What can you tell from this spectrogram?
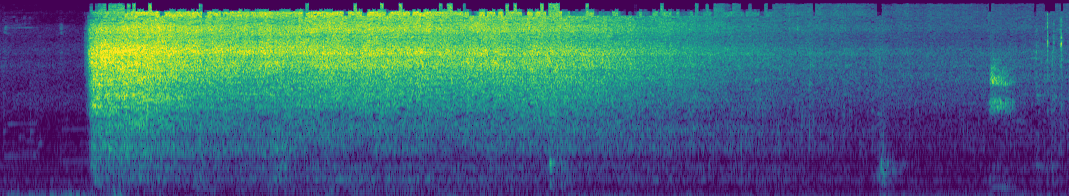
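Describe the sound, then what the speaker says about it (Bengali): Mustard seeds and dried red chilies sizzle loudly as the hot oil tempering is poured into a cooked ash gourd and egg dish, a sudden burst of hiss that slowly settles, with a couple of faint clinks near the end. "এবার আমি পোড়নটা দিয়ে দেবো"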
